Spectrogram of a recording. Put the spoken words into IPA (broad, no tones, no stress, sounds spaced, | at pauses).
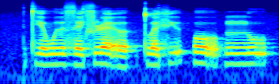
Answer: tʲ ɛ w ɨ z e sʲ ɭ ɛ ə̯ | tʷ ɛ fʲ ɨ | o | nː u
